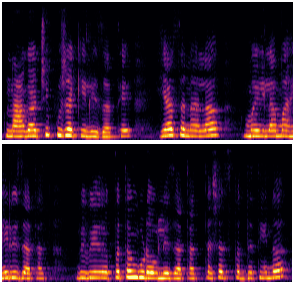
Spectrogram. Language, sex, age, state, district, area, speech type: Marathi, female, 30-45, Maharashtra, Osmanabad, rural, spontaneous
